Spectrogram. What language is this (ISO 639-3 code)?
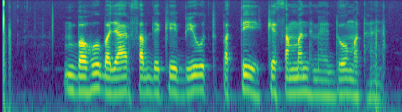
hin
